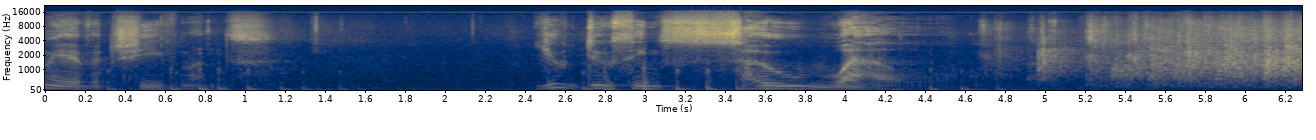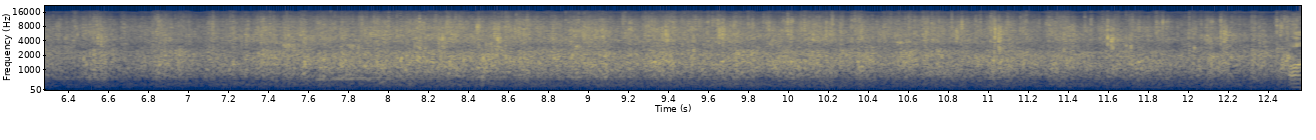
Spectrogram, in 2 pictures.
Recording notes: Recorded at the 2002 International Achievement Summit in Dublin, Ireland. Speaks to the Academy's student delegates about the relevance of the arts in the world today.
